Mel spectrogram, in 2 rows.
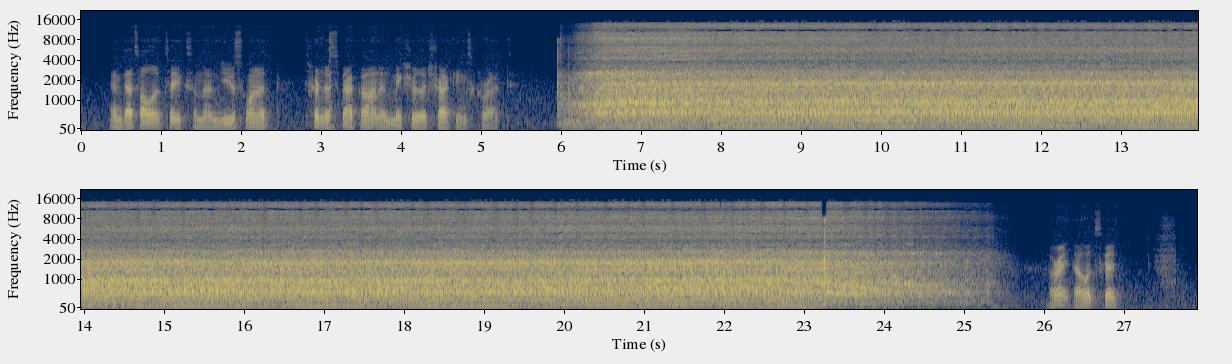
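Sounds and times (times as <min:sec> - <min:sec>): belt sander running: 0:06.0 - 0:25.6.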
